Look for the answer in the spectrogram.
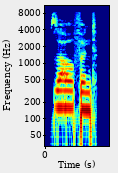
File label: "saufend", german; adjectives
